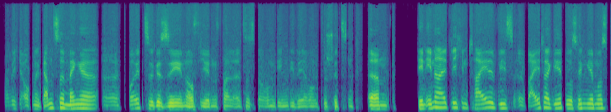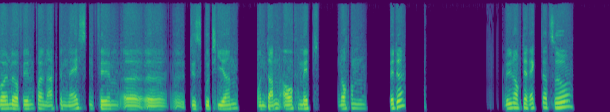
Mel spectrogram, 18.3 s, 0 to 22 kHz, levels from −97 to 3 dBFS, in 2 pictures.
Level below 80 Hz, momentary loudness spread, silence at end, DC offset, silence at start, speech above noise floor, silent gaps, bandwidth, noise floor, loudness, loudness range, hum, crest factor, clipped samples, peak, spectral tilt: -66 dBFS; 11 LU; 0.55 s; under 0.1%; 0.05 s; 64 dB; none; over 20 kHz; -82 dBFS; -18 LUFS; 4 LU; none; 18 dB; under 0.1%; 0 dBFS; -4.5 dB/octave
